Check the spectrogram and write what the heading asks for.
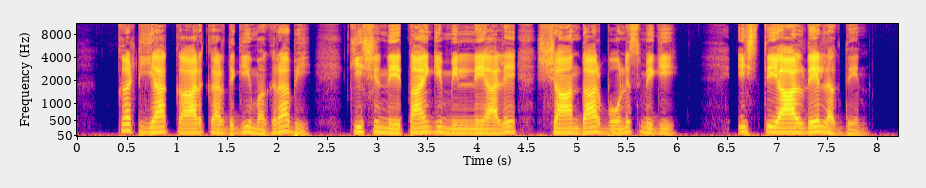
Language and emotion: Dogri, disgusted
